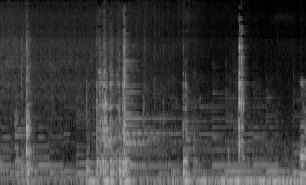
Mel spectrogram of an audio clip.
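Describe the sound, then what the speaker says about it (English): Root vegetables fry in melted butter in a pan, a soft sizzle broken by clinks and scrapes of a utensil against the pan, with a few brighter knocks and some faint tonal background sound. "Once the butter is melted, turn the heat down and then slide in your vegetables."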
